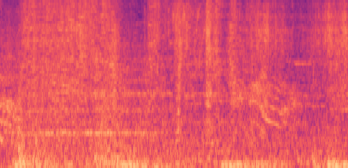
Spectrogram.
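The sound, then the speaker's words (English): A marshmallow cast from a fishing rod strikes a wall, heard as a steady crackly, tickly rustle with a few brief soft taps, moderately loud, with no voices. “I never heard a marshmallow hit against a wall from a fishing rod.”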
